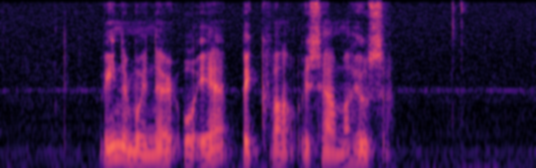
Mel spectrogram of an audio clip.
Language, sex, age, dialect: Faroese, male, 15-35, Suðurstreymoy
